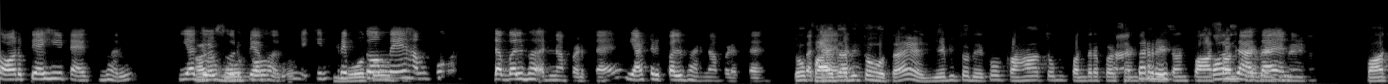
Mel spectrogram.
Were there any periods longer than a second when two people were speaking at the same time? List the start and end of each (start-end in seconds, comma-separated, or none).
11.1-13.0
